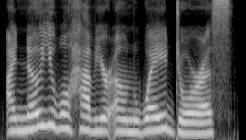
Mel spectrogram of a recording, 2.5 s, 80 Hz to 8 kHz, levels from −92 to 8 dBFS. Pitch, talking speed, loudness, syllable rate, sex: 220 Hz, 220 wpm, -15 LUFS, 4.5 syllables/s, female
